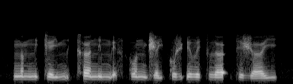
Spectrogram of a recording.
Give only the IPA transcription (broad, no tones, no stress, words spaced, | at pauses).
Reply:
ŋœmnikej mḭkʰœ nimḛθ kond͡ʒəj koʒʔɪβek ðœʔ kɪʒœj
